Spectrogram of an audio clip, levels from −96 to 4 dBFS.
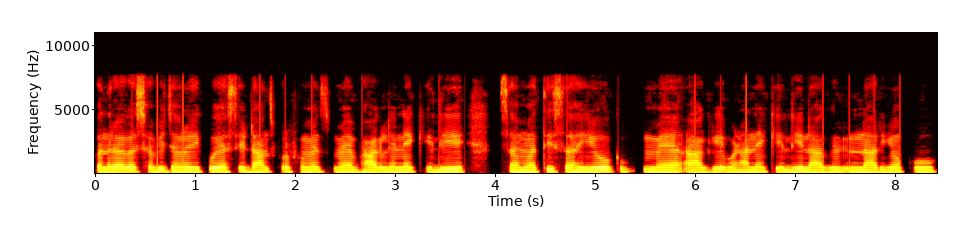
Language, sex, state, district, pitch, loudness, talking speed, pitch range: Hindi, female, Bihar, Jahanabad, 170 Hz, -18 LUFS, 165 wpm, 165-175 Hz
